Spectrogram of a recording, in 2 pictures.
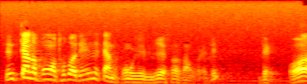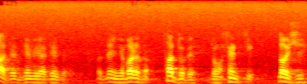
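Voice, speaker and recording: A man's voice: lowish voice, sing-song, fast, mellow. A man, a Buddhist teacher, giving an informal spoken commentary on a religious text in short, conversational phrases. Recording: tinny phone-like sound with faint noise.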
